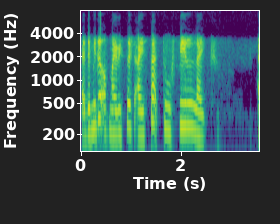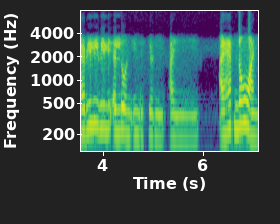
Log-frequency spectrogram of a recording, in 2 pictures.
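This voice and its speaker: Her pitch sits fairly high for a woman. She keeps a moderate pace and ordinary pitch variation. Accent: Malaysian. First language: Malay. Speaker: town planner sharing PhD experience. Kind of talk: online talk, personal sharing. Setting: Facebook live stream. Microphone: sound issues on the live stream.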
